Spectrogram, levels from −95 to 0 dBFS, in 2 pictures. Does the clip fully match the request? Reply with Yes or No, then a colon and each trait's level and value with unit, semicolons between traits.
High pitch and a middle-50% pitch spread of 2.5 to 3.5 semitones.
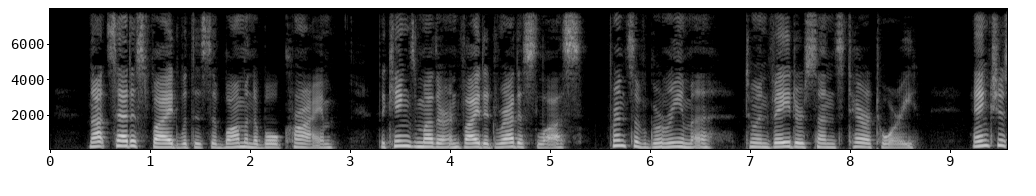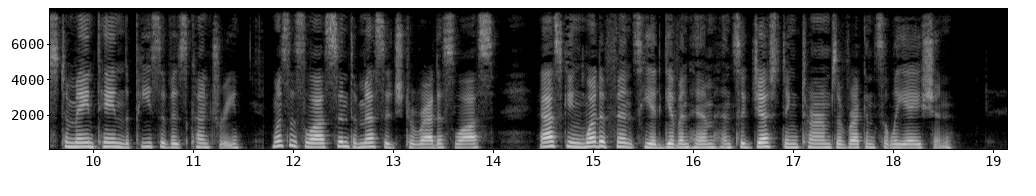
Yes: high, 215 Hz; average, 2.8 semitones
